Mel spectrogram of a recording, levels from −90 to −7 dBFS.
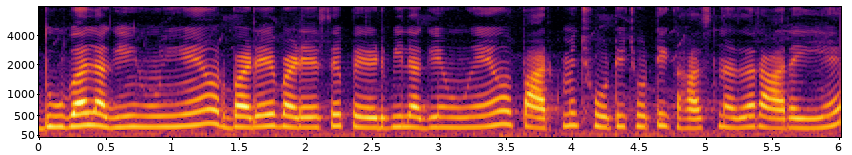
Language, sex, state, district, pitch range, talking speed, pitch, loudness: Hindi, female, Maharashtra, Sindhudurg, 235-265 Hz, 210 wpm, 245 Hz, -18 LUFS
